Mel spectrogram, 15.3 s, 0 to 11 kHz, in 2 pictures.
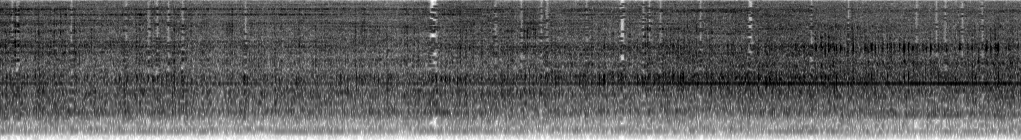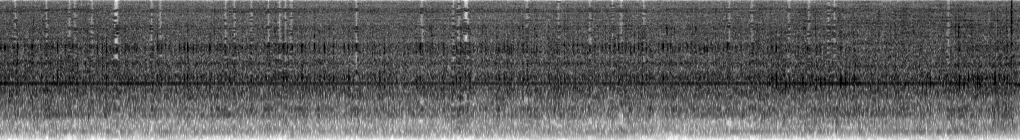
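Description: The 1/3 hp electric motor of a Cuttermaster MG-30 end mill grinder running unloaded with no grinding wheel mounted: a steady motor hum with a thin, steady whine over it.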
